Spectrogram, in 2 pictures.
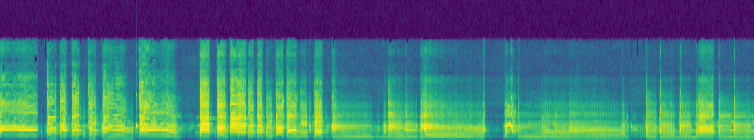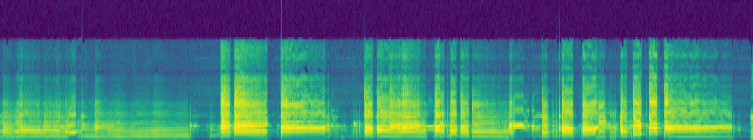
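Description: Electric guitar playing a run of single-note lines with string bends and vibrato, lightly overdriven. It is played back through a phone and sounds thin, with no low end.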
